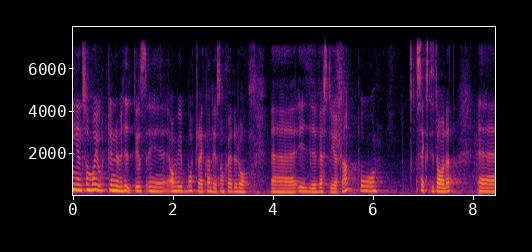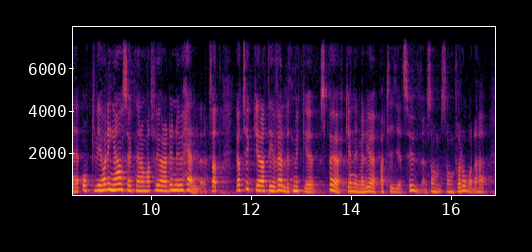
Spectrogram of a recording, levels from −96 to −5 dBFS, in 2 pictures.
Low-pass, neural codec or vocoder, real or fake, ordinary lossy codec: 7.2 kHz; none; real; none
